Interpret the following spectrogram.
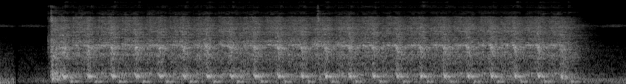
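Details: Bintelli 50cc two-stroke scooter test start after carburetor replacement, still on the old spark plug: it catches almost at once and settles into a quick, even buzzing beat with no misses, starting and running fine.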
